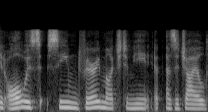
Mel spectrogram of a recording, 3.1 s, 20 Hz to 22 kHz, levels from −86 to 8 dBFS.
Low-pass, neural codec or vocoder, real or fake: 7.2 kHz; codec, 16 kHz in and 24 kHz out, 0.6 kbps, FocalCodec, streaming, 2048 codes; fake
